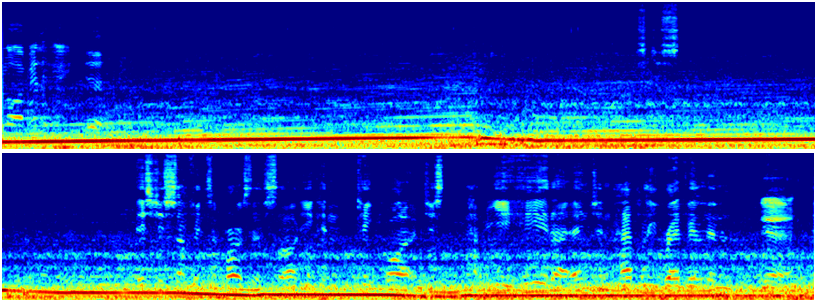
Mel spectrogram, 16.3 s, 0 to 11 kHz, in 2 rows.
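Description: A Toyota Corolla T Sport's 1.8-litre VVTL-i four-cylinder engine, heard from inside the cabin, revving up steadily under acceleration for about four and a half seconds. The revs then drop suddenly at a gear change, hold briefly, and fall away in steps to a steady low cruise.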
